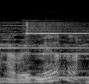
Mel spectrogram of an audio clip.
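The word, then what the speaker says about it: arrhythmia: Uh, arithmia is how it's pronounced.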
